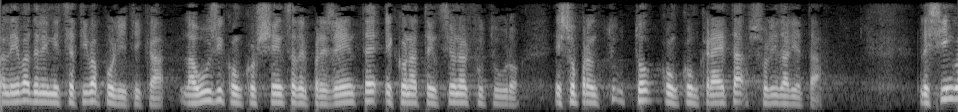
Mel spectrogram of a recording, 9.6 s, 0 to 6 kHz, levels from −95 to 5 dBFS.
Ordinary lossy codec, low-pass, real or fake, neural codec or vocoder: none; 5.4 kHz; real; none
